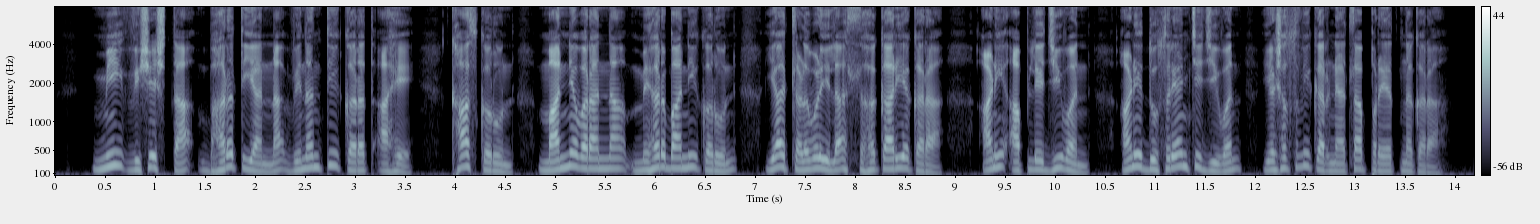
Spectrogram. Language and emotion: Marathi, neutral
